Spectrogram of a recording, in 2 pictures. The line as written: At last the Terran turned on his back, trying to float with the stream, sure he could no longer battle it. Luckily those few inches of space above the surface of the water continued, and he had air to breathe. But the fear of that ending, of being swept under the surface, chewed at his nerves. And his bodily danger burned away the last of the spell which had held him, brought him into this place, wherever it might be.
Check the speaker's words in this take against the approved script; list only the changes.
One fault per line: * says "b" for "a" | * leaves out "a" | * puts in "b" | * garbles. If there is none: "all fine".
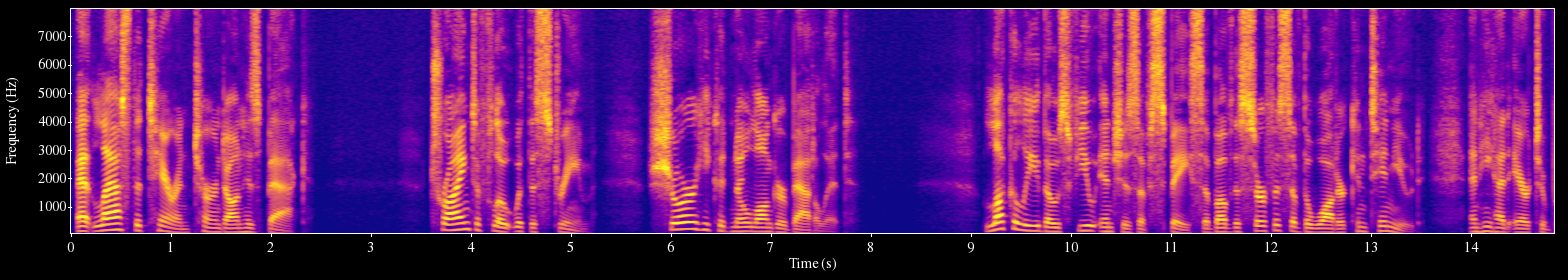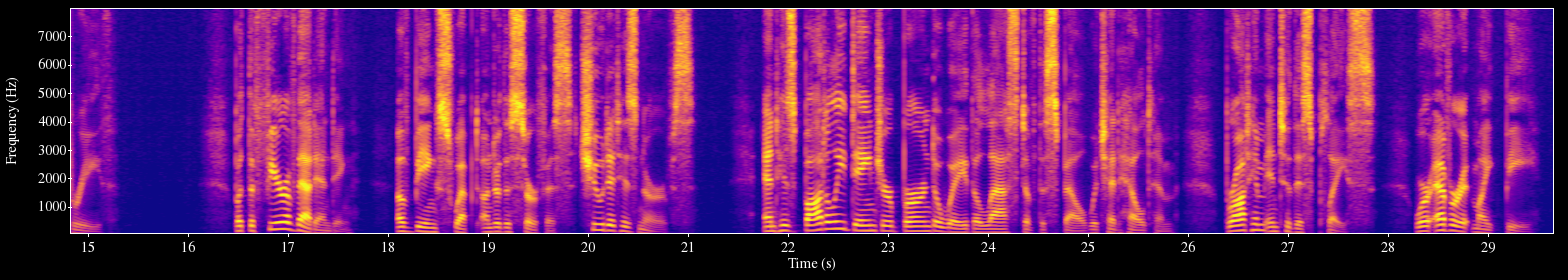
all fine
